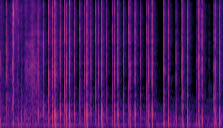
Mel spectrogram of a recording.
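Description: Long white nails tap the top and edge of a hollow purple Kleenex cardboard tissue box. Quick, dry, bright clicks come in a rapid, uneven run with almost no ring, and a faint crinkly rustle sits under the first second. A steady low hum runs beneath throughout.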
